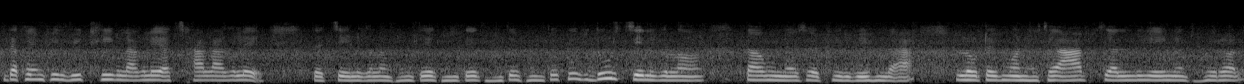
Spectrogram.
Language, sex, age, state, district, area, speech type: Maithili, female, 60+, Bihar, Araria, rural, spontaneous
